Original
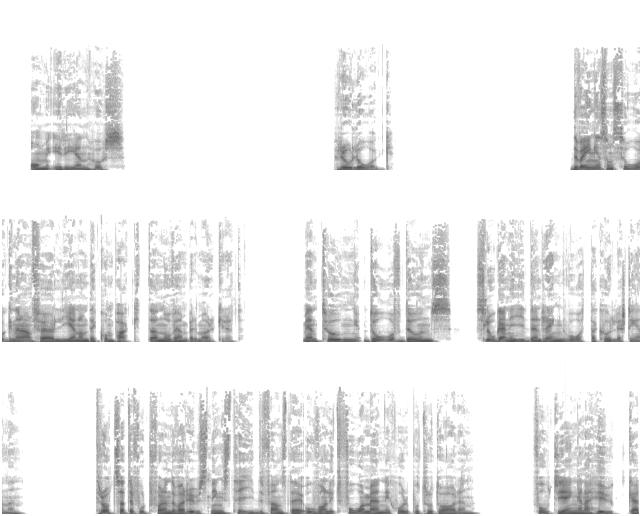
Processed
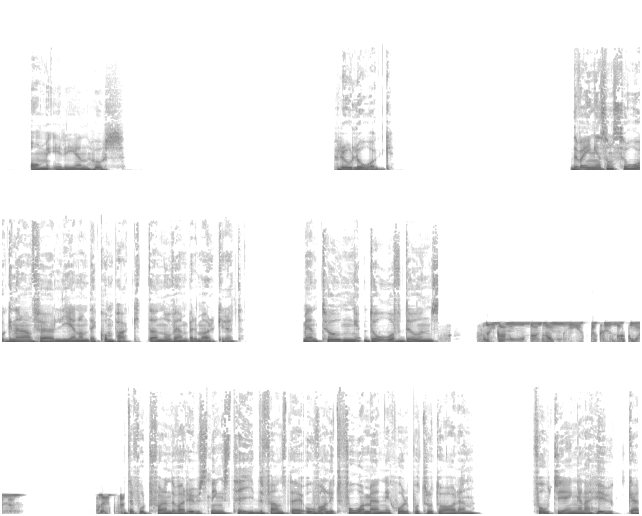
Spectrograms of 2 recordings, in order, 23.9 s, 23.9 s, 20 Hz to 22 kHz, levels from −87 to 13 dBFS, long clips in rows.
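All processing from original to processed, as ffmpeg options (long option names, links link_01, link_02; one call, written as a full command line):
ffmpeg -i in.wav -filter_complex "[0:a]asettb=1/sr,asplit=3[link_01][link_02][link_03];[link_01]atrim=end=0.634[link_04];[link_02]atrim=start=0.63:end=4.26,asetpts=PTS-STARTPTS,afade=type=in:duration=0.004:curve=qsin,afade=type=out:start_time=3.626:duration=0.004:curve=qsin,acompressor=threshold=-37dB:ratio=2.5:attack=3.2:release=140:knee=1:detection=peak,aemphasis=mode=reproduction:type=50fm[link_05];[link_03]atrim=start=4.256[link_06];[link_04][link_05]acrossfade=duration=0.004:curve1=hsin:curve2=qsin[link_07];[link_07][link_06]acrossfade=duration=0.004:curve1=qsin:curve2=hsin,asettb=1/sr,asplit=3[link_08][link_09][link_10];[link_08]atrim=end=13.424[link_11];[link_09]atrim=start=13.42:end=17.48,asetpts=PTS-STARTPTS,afade=type=in:duration=0.004:curve=qsin,afade=type=out:start_time=4.056:duration=0.004:curve=qsin,highshelf=frequency=2000:gain=11.5,acompressor=threshold=-25dB:ratio=2.5:attack=3.2:release=140:knee=1:detection=peak,lowpass=frequency=2300:width_type=q:width=0.5098,lowpass=frequency=2300:width_type=q:width=0.6013,lowpass=frequency=2300:width_type=q:width=0.9,lowpass=frequency=2300:width_type=q:width=2.563,afreqshift=-2700[link_12];[link_10]atrim=start=17.476[link_13];[link_11][link_12]acrossfade=duration=0.004:curve1=hsin:curve2=qsin[link_14];[link_14][link_13]acrossfade=duration=0.004:curve1=qsin:curve2=hsin,lowshelf=frequency=420:gain=10.5,alimiter=limit=-15dB:level=0:latency=1:release=352,acrossover=split=160|790|7500[link_15][link_16][link_17][link_18];[link_15]acompressor=threshold=-36dB:ratio=4[link_19];[link_16]acompressor=threshold=-32dB:ratio=4[link_20];[link_17]acompressor=threshold=-39dB:ratio=4[link_21];[link_18]acompressor=threshold=-47dB:ratio=4[link_22];[link_19][link_20][link_21][link_22]amix=inputs=4:normalize=0" out.wav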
